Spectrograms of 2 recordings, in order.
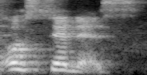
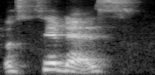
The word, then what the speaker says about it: ustedes: And then I have to be careful about the sounds because they are pronounced as they are. And for the U is pronounced O. So I say like ustedes.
